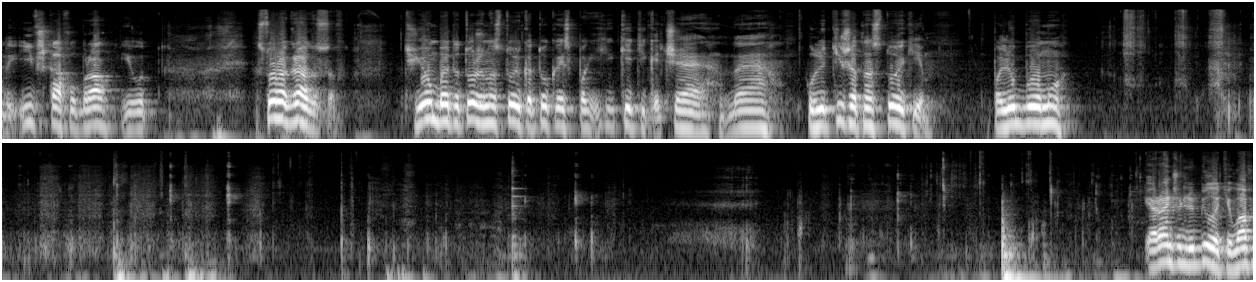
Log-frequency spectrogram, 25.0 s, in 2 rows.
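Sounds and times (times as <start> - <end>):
wafer biscuit crunching: 11.0 - 17.2, 20.0 - 24.0.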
